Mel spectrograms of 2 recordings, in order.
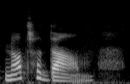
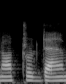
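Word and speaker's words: Notre-Dame: অ্যান্ড এই যে তোমরা দেখতে পাচ্ছ আমরা এখন যাচ্ছি, সেটা হচ্ছে নত্র দাম, মানে এটাকে নট্র ড্যাম বলা যায়, বাট ইন ফ্রেঞ্চ উচ্চারণটা এরকম, যদিও আমার ফ্রেঞ্চ খুব ভালো না।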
